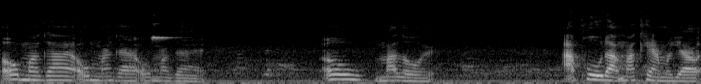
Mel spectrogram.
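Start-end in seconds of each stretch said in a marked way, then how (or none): 0.0-4.4 put-on, slow, tearful sobbing through words. Retelling sitting on the tub after crying hard: reenacting own sobbing. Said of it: "I'm just like".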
